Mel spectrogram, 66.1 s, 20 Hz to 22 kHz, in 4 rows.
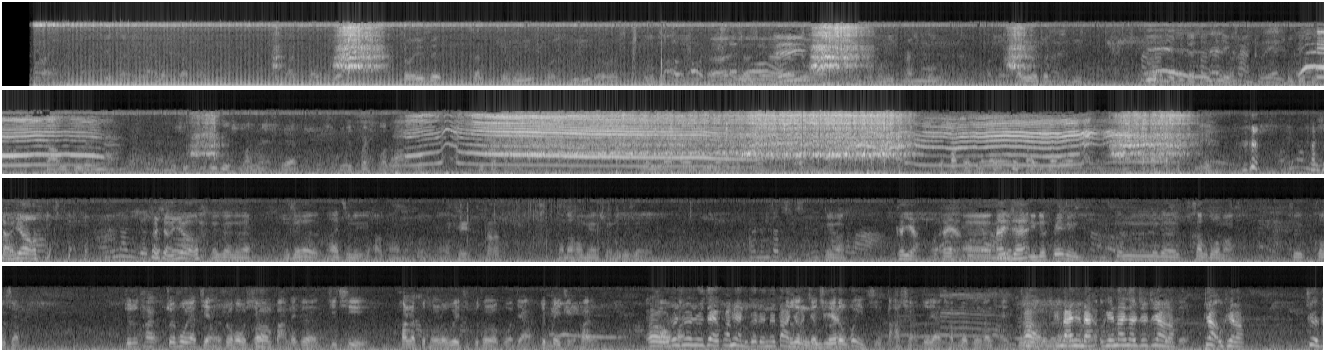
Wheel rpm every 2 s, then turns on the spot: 0, 0, 20, 0, 0, 20, 0, 0, 0, 10, 0, 40, 70, 100, 0, 30, 0, 0, 0, 0, 0, 0, 0, 0, 0, 0, 0, 0, 0, 0, 0, 0, 0.
none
